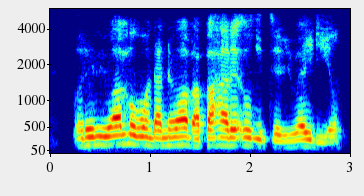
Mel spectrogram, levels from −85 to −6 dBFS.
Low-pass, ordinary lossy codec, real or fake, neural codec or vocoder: 5.4 kHz; none; fake; codec, 16 kHz, 1.1 kbps, Voila-Tokenizer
